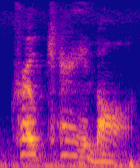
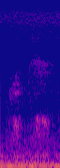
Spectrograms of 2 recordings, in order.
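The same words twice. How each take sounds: First: Croquet drawn out slowly, falling at the end; slow savoring. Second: Croquet whispered with no voice. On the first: Co-host picking up the cue, slow and grand. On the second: Feeding the co-host the word in a whisper. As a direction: breathe Croquet out as a hushed prompt. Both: Pretend.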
